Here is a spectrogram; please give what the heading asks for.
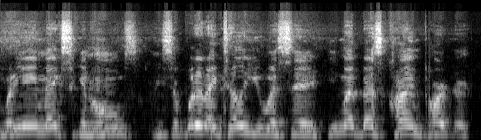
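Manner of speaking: Big Happy. Retold or imitated. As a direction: voice the big kid vouching for his friend. Big Happy speaking to Santana.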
